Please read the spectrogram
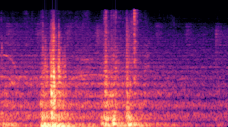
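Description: Thumps from a gymnast's vault entry on a springboard and vault table. There is one heavy thump about half a second in, then a cluster of thumps about a second in as the feet strike the board and the hands hit the table, over arena crowd noise.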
